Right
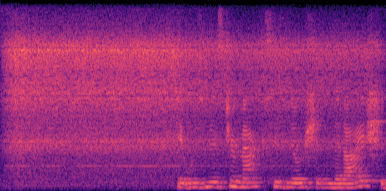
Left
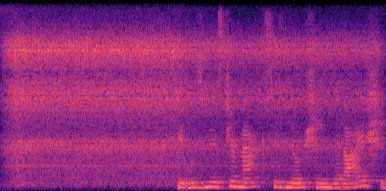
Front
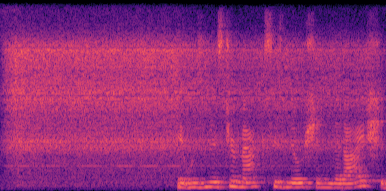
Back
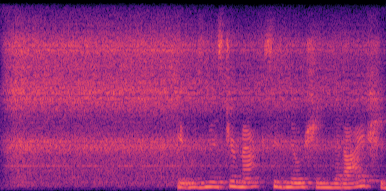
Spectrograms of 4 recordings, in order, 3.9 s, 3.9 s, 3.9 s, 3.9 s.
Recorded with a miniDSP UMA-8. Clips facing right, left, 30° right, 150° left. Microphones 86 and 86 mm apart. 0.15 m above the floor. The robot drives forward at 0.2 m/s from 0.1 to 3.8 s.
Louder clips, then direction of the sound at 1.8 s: Left 3 dB, front 2 dB; 55° left.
